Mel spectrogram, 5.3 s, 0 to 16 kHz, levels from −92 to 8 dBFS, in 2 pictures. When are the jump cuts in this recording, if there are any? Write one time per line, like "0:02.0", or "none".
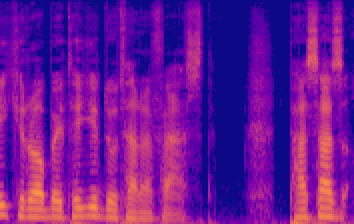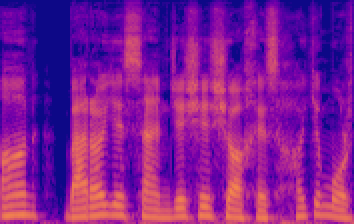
0:02.0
